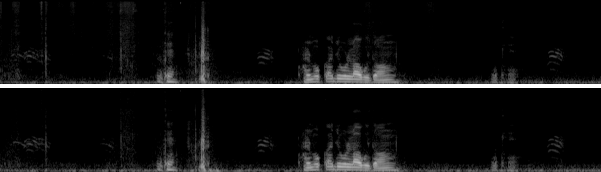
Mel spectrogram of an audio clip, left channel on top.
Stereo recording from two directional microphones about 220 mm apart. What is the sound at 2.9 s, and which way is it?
A man's voice, centre (ahead or behind).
